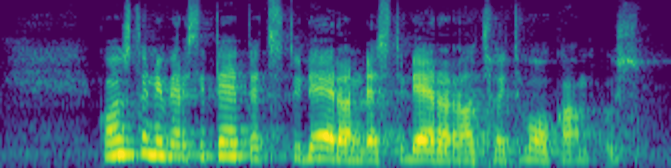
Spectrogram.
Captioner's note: speaks Swedish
